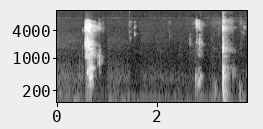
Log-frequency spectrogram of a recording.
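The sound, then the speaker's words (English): A person coughs three times after a cough drop went down wrong, one sharp loud cough followed after a pause by two more in quick succession, with faint throat noise between and no talking. “Sorry, said that cough drop decided it wanted to go down in a hole.”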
